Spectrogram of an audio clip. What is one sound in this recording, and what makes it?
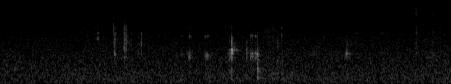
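Small wooden pieces tap and click softly.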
